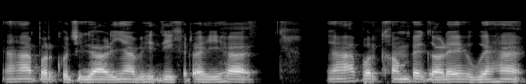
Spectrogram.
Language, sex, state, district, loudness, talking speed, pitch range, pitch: Hindi, male, Jharkhand, Palamu, -16 LUFS, 160 wpm, 120-125 Hz, 120 Hz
